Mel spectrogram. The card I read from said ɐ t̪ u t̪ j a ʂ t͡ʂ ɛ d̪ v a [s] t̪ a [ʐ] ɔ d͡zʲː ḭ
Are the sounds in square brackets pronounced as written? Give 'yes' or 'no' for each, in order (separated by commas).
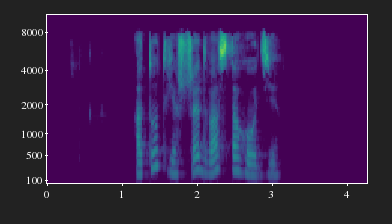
yes, no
